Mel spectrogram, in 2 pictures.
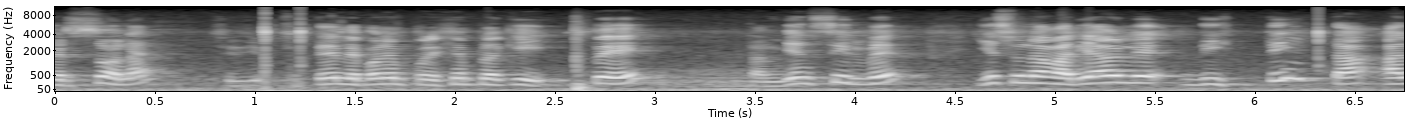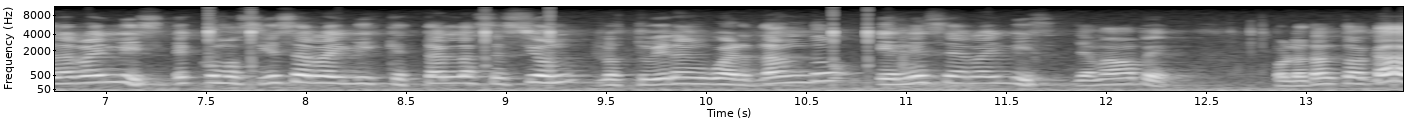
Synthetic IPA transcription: pe̞ɾsona | ssiut̪e̞ðele̞po̞ne̞mpoɾexe̞mploakipet̪ambje̞nsiɾβe | ie̞sunaβaɾjaβle̞ðist̪int̪aʔːlarajlise̞hko̞mo̞sie̞searajliskest̪aenlasesjo̞nloest̪uβje̞ɾaŋɡwaɾðand̪o̞ene̞searajlisʝamaðope | poɾlot̪ant̪oaka

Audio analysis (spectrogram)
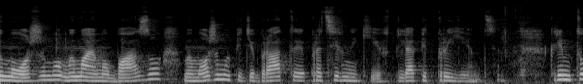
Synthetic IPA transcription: ɪmɔʒemɔmɪmɑjemɔbɑzʊmɪmɔʒemɔpʲidʲibɾɑt̪ɪpɾɐt͡sʲiwnɪkʲʰḭwd̪̥lʲɐpʲid̪̚pɾɪjḛmt͡sʲɐkɾʲimt̪ɔ

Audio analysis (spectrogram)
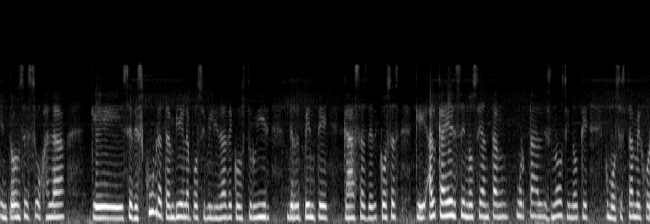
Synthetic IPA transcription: ent̪o̞nse̞so̞xala | kese̞ðe̞skuβɾat̪ambje̞ŋlapo̞siβiliðaððe̞ko̞nst̪ɾuiɾ | d̪e̞repe̞nt̪e̞ | kasazðeko̞saske̞alkae̞ɾse̞no̞se̞ant̪aŋmo̞ɾt̪alezno̞sino̞ke | ko̞mo̞sest̪ame̞xo

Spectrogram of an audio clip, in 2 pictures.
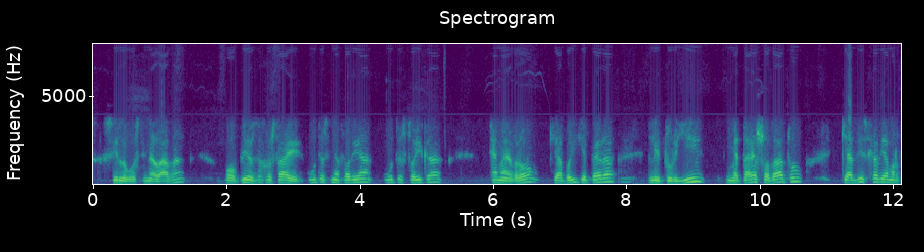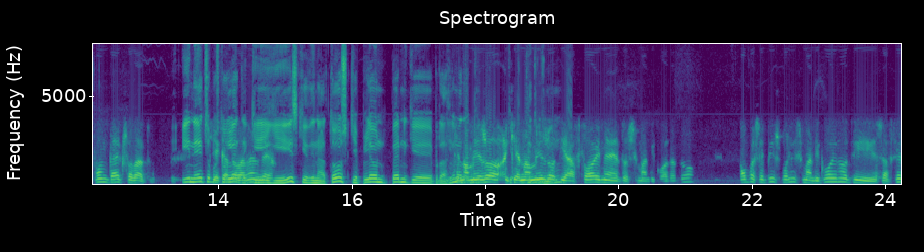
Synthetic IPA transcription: silo̞ɣost̪ine̞lɐðɐ | o̞ːpio̞zðexɾost̪ɐiut̪e̞st̪inefo̞ɾiɐ | ut̪e̞st̪o̞ikɐ | e̞nɐe̞vɾo̞cʰe̞ɐpocice̞pe̞ɾɐlit̪uɾʝi | me̞t̪ɐe̞so̞ðɐt̪uceɐnd̪ist̪i̥xɐðiɐmo̞ɾfo̞nit̪ɐe̞kso̞ðɐt̪u | ineet͡siopoetk̪t̪oɐleleeeiʝiisce̞ðinɐt̪o̞sce̞ple̞o̞npeɾnicepɾot̪ɐθimeɐtnoizoeno̞mizoot̪iɐft̪o̞ine̞t̪o̞simɐnd̪iko̞t̪ɐt̪o̞ | o̞po̞se̞pisispo̞lisimɐnd̪iko̞ineo̞t̪isɐft̪e

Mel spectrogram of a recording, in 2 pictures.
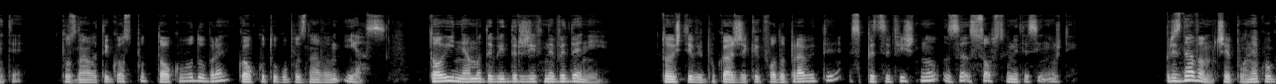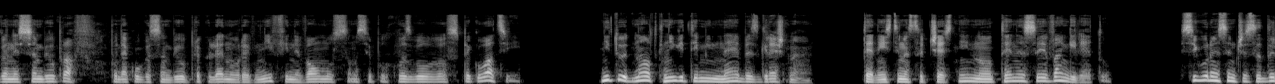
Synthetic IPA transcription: it̪ɛ | poznavɐt̪ɛɡɔspot̪ːɔlˠkʊvəd̪obɾɛkɔlˠkʊt̪oɡopoznavəmias | t̪ɔjnʲaməd̪ɐvid̪ɤɾʒifnɛvɛd̪ɛniɛ | t̪ɔjʃt̪ɛvipokaʒɛkɐkv̥ɔd̪ɐpɾavit̪ɛspɛt̪sifit͡ʃnozɐsɔpst̪vɛnit̪ɛsinuʒd̪i̥ | pɾiznavəmt͡ʃɛponʲakʊɡənɛsɤmbilˠpɾafponʲakʊɡəsɤmbilˠpɾɛkɐlɛnoɾɛvnifinɛvɔlˠnosɤmsɛpot̪xvɤzvəlˠvəfspɛkulˠat̪siː | nit̪ʊɛd̪naot̪kniɡ̟it̪ɛminɛɛbɛzɡɾɛʃnə | t̪ɛnɐist̪inəsɤt͡ʃɛsninot̪ɛnɛsəɛvaŋɡɛlijət̪o | siɡuɾɛnsəmt͡ʃɛsəd̪ɤ

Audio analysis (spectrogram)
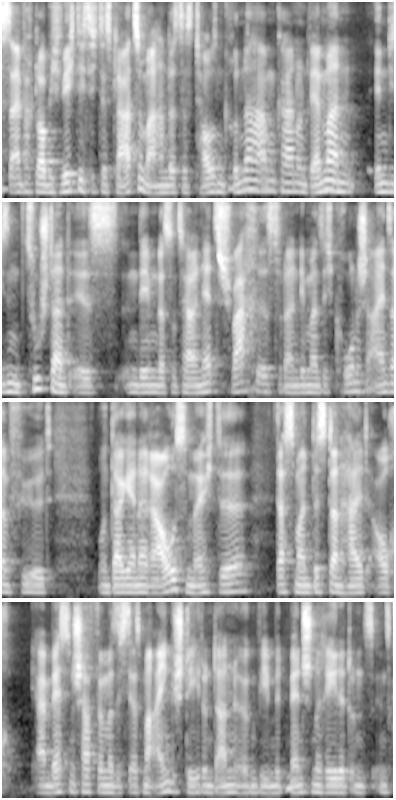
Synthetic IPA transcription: sɪstʔaɪnfaχɡ̥laʊbəɪçv̥ɪçtɪçz̥ɪçd̥askl̥aːɐt͡sumaχn̩d̥asd̥astʰaʊzn̩t̚ɡ̥ʁʏndəha̰ːbm̩kʰanʊntvɛnman | ɪndiːzəm̩t͡suːʃtantɪ̰stɪndeːmdasz̥ot͡sjaːlənɛt͡sʃv̥aχɪstʔoːdɐɪndeːmanzɪçkʁ̥oːnɪʃʔa̰ɪnzaːmfy̰ːlt | ʔʊnt̚d̥aːɡɛɐnəʁaʊsmœçtə | d̥asmandasd̥anɦalta̰ʊx | ʔambɛstn̩ʃaftv̥ɛnmanzɪçsʔeːɐtmalʔa̰ɪnɡəʃteːtʊnt̚d̥a̰nʔɪɐɡŋ̩tv̥iːmɪtmɛnʃn̩ʁeːɾətʊnsɪ̰ns

